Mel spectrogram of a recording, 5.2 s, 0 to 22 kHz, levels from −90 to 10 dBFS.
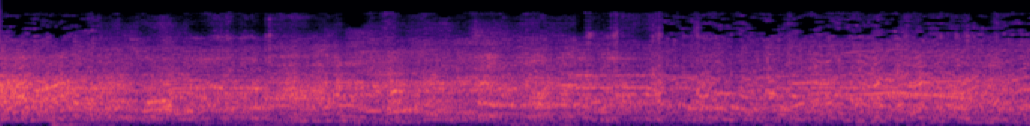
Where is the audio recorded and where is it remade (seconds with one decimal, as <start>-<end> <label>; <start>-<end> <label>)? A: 0.0-0.5 recorded; 0.5-3.3 remade; 3.3-5.2 recorded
